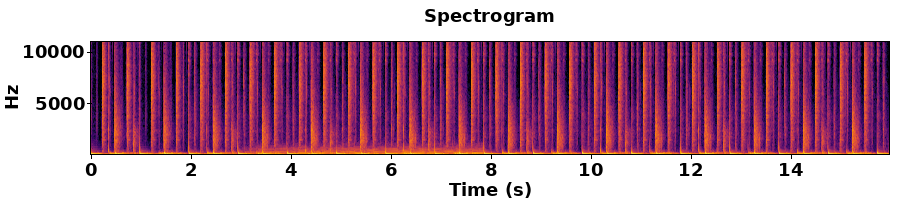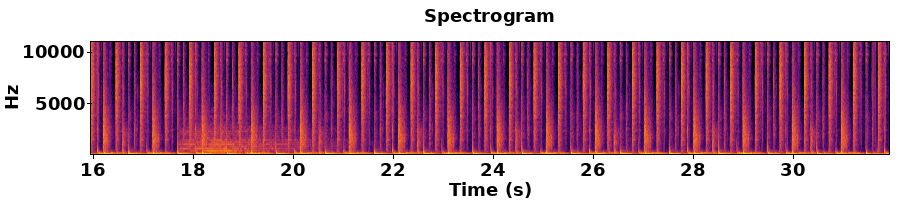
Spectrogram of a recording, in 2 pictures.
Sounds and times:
Disco: 0.0s - 31.9s.

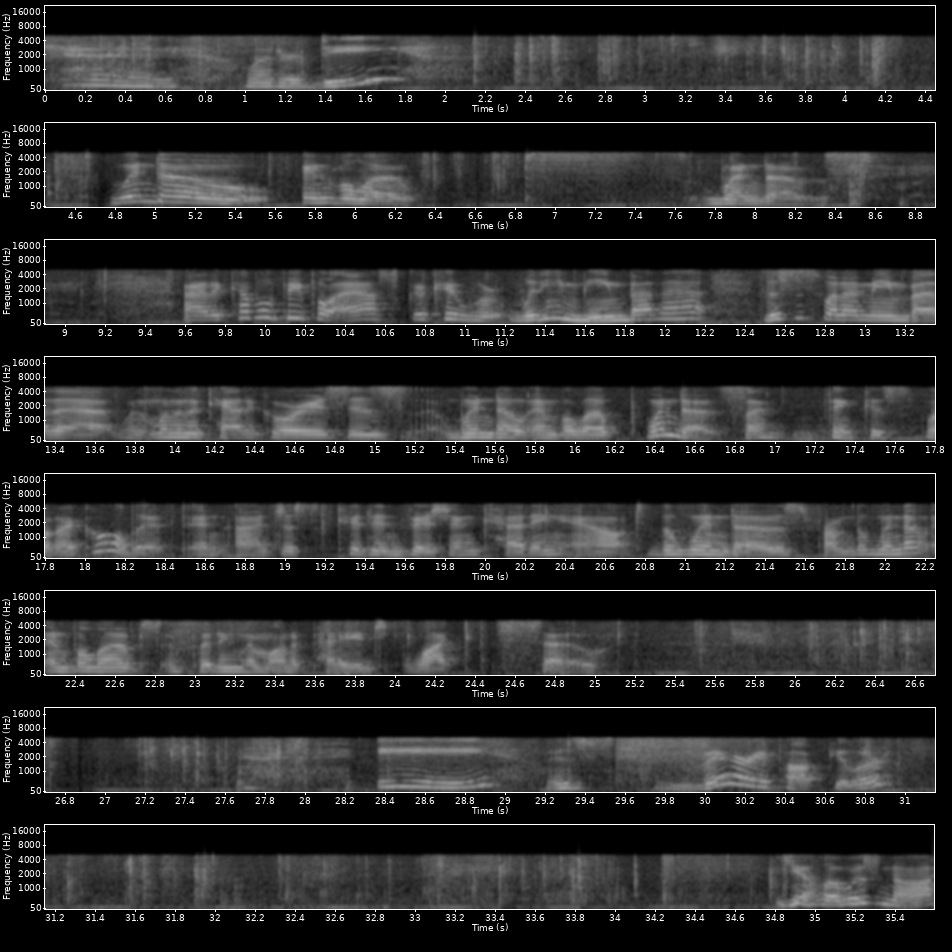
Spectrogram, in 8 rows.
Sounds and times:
Speech: 0.2s - 1.9s, 4.8s - 6.4s, 7.7s - 8.5s, 9.6s - 25.1s, 28.4s - 31.0s, 34.8s - 35.5s.

